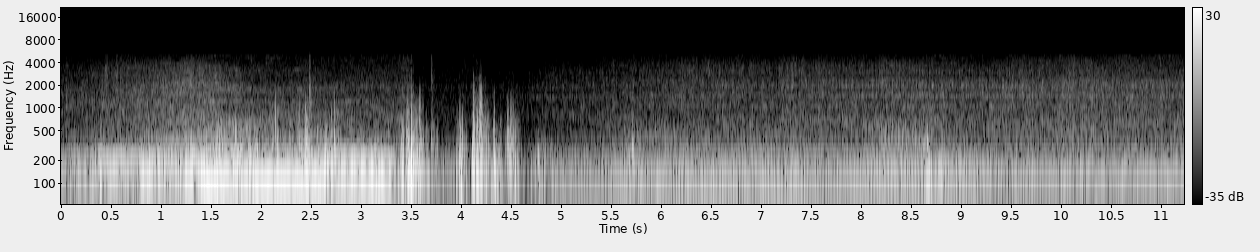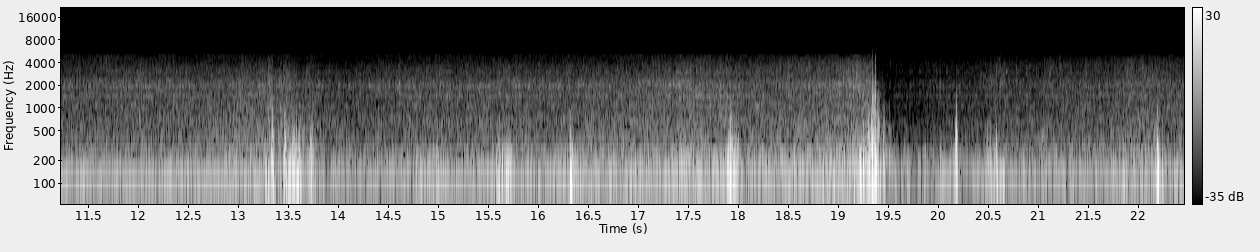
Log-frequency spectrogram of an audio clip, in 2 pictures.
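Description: Car engine running while driving, heard from inside the cabin, with strong wind buffeting the car. The engine is louder for the first few seconds, then settles; a few sharp knocks come after the middle and a couple of seconds before the end.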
